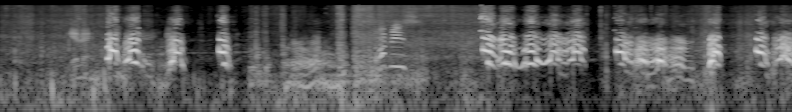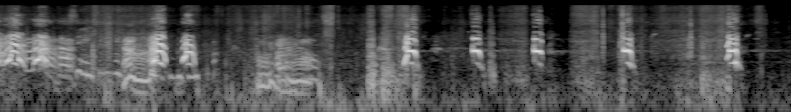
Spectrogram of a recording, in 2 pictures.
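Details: German Shepherd puppies at play in snow during shoveling; a person talks over them early, then bursts of rough yapping, and finally a string of single sharp yips spaced about a second apart.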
